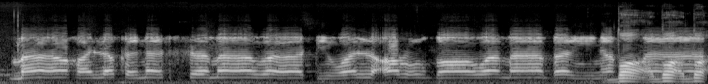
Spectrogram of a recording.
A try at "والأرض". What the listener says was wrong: Dha tu tak panjang. Wal arda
